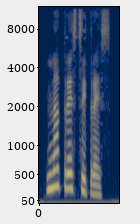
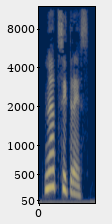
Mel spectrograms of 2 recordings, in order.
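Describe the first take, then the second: First: Slow, "tres" drawn out long at the end; lengthened final syllable. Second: Said in the usual way. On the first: Shown as a demonstration. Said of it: "las sílabas finales son largas". (alargando la sílaba final "tres") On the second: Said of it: "En la representación fonológica no hay distinción".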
